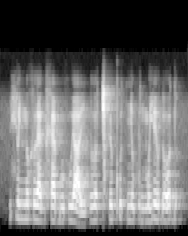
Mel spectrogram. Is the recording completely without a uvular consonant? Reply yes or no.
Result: yes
